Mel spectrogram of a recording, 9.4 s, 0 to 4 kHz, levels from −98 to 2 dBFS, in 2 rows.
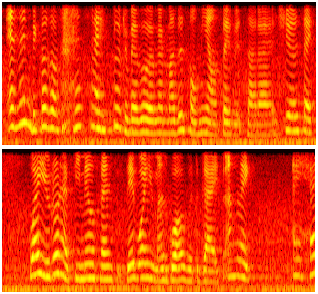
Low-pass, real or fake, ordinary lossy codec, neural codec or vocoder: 3.6 kHz; fake; none; autoencoder, 48 kHz, 128 numbers a frame, DAC-VAE, trained on Japanese speech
